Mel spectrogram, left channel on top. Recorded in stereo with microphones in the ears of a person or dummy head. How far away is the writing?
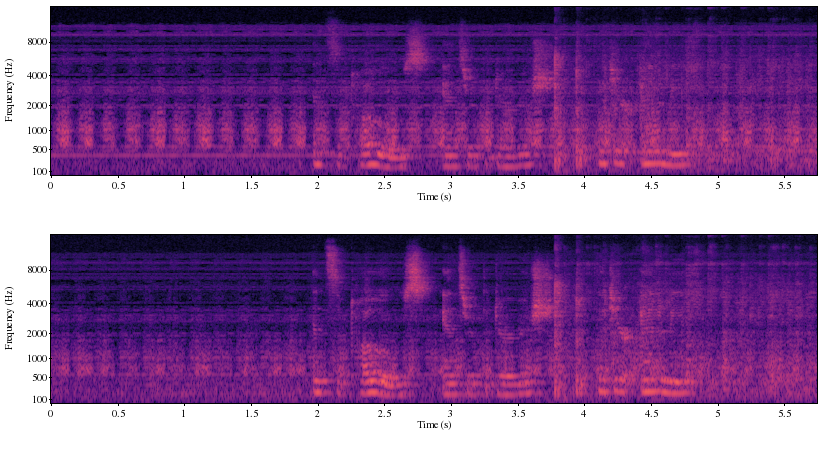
About 1.0 m.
